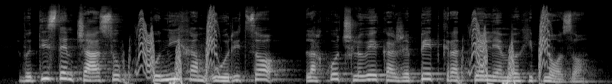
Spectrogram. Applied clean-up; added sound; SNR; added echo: none; Scratching (performance technique); 5 dB; none.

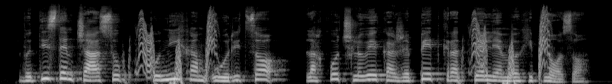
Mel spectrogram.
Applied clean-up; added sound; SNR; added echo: neural mask model RNNoise.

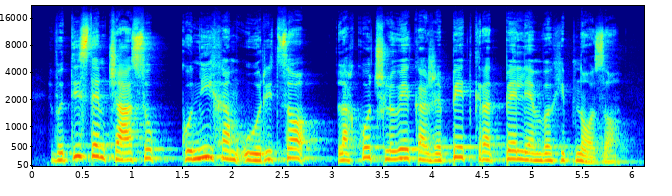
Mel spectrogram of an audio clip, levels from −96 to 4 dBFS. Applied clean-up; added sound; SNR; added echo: none; none; none; none.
